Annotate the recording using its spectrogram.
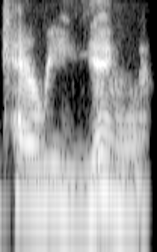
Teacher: Y at the end of carry has shifted to a consonant in carrying. Notice how it's the Y, like in yellow. · That Y is shifting to a consonant sound, not a vowel sound.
